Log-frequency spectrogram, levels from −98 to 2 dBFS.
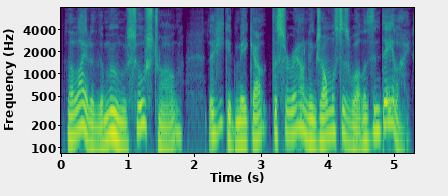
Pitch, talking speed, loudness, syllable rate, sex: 140 Hz, 235 wpm, -17 LUFS, 5.4 syllables/s, male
